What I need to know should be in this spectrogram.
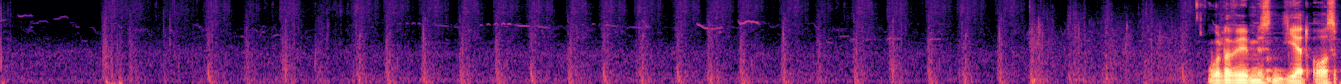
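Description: Footsteps thud softly on grass and rocks at a steady walking pace.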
